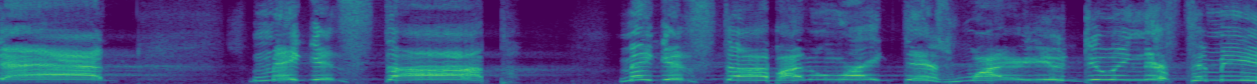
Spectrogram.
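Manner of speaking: put-on very high, loud, slow drawn-out child yell. A father retells his son yelling at him during stitches, imitating Matthew yelling. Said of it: "he's just yelling at me".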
